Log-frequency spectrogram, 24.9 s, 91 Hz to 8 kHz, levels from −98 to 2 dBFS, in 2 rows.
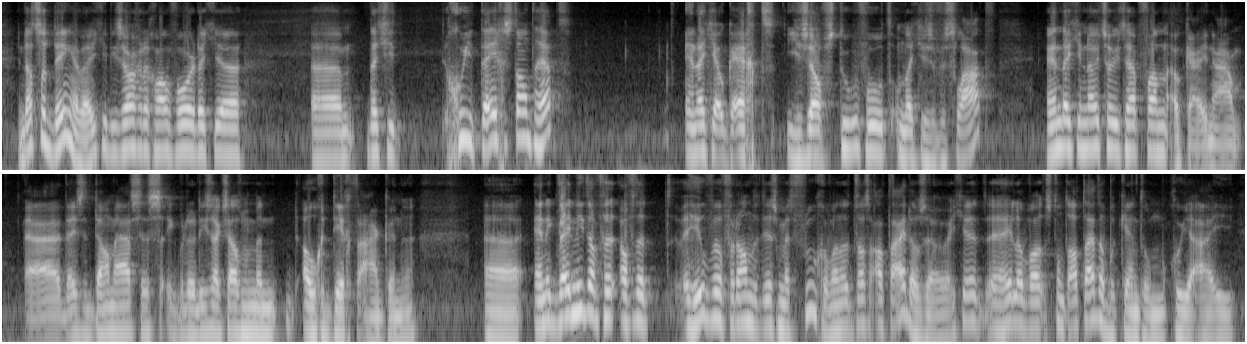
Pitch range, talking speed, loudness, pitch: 110-155 Hz, 210 wpm, -23 LUFS, 135 Hz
